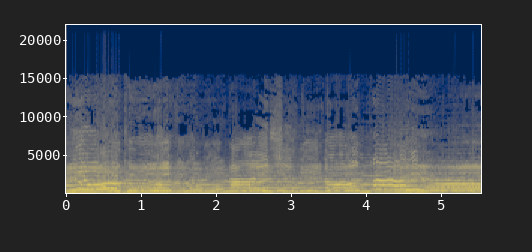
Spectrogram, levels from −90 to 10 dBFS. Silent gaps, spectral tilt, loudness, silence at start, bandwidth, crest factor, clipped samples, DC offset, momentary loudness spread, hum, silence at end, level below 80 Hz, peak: none; -5 dB/octave; -9 LUFS; 0 s; 15 kHz; 8 dB; 0.2%; under 0.1%; 7 LU; none; 0 s; -28 dBFS; 0 dBFS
